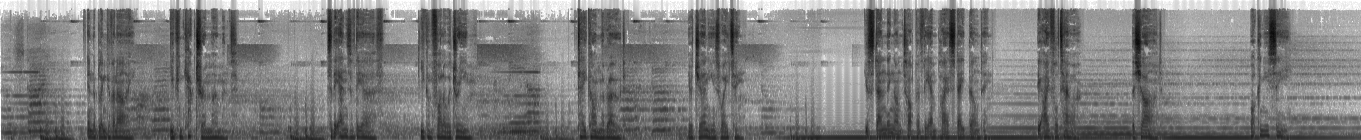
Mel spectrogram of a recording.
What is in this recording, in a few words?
inspiring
